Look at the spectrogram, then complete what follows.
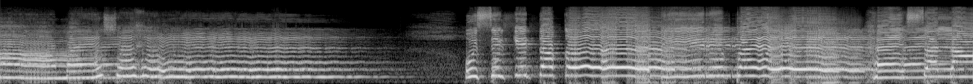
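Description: A woman singing a ghazal-style geet in a melismatic style. She holds a long wavering note that fades away about four seconds in, then starts again with a few short syllables and another long held note.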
